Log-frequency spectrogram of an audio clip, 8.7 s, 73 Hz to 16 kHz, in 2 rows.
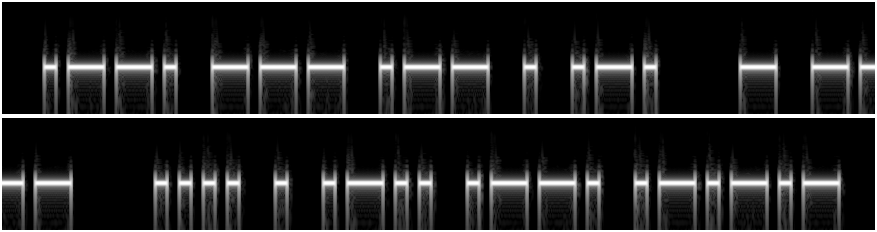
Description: Morse code, heard as a keyed tone, about 20 wpm, 700 Hz. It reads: POWER TO HELP.
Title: Sentences with 8-Word Phrases - 20wpm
